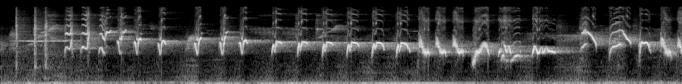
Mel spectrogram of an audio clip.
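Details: White-rumped shama singing, used as a prompt for a quiet bird: a fast, steady string of short sharp whistled notes and chips, about three per second, with occasional slurred swoops.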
